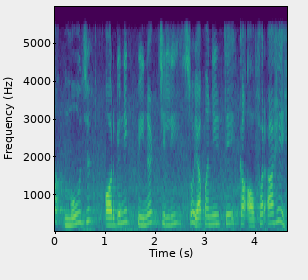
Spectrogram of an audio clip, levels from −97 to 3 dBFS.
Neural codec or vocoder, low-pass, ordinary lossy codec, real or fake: none; 5.4 kHz; none; real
